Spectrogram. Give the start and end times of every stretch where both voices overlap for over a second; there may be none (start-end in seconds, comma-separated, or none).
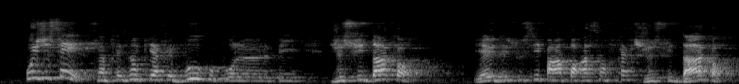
none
